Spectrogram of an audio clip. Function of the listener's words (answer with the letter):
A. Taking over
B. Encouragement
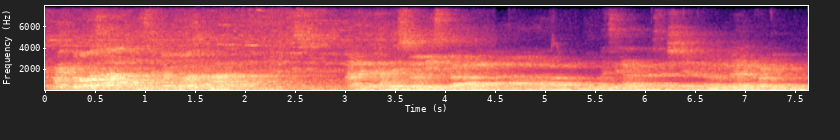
B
